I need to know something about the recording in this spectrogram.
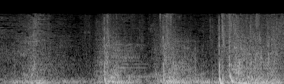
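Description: A video game chest bursts open with a bright chime.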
